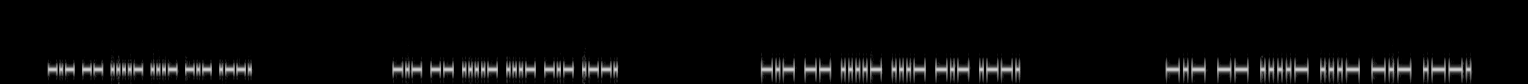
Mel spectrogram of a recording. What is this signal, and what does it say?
Morse code, heard as a keyed tone, about 35 wpm, 700 Hz. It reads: KM4VKP KM4VKP KM4VKP KM4VKP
